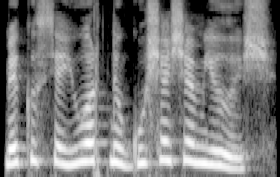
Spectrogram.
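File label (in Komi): ме кӧсъя юӧртны гусясьӧм йылысь, Komi, female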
